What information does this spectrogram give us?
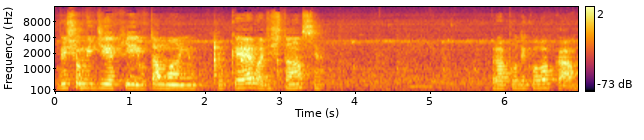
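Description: A woman's voice: fairly low pitch, level tone, a little slow. An older woman from Brazil casually narrating a home how-to, chatty and thinking aloud while she works in her kitchen. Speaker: home vlogger. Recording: echoey kitchen, faint background hiss.

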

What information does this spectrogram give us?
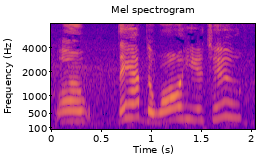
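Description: A woman's voice: high voice, a little slow, slight background noise. A woman with a Vietnamese accent, a native Vietnamese speaker, chatting casually to her viewers while fishing by a river at night, laughing often. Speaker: vlogger. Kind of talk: casual vlog chat to viewers.

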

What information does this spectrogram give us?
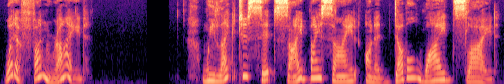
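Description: A woman reading a children's phonics storybook aloud in a careful, deliberate way, stretching out key sounds. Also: medium pitch, big pitch swings.

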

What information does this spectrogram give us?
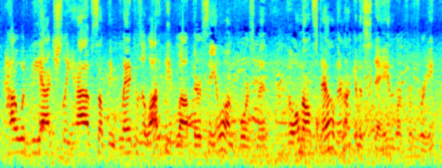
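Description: A man talks quickly and insistently about politics out on a city street at night. His voice sits a little high and his delivery is earnest and argumentative. Traffic noise is clear around him on the handheld camera recording. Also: distant mic. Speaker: city council candidate and local TV show host. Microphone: handheld camera a step or two away. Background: city street ambience and vehicles.

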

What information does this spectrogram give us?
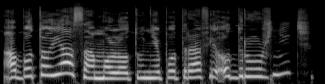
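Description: A woman's voice: extremely high pitch, expressive, moderate pace, no room sound, studio quality, voice pushed up. A woman voicing an indignant, bustling hedgehog baker lady in a children's bedtime story, huffy and insistent.

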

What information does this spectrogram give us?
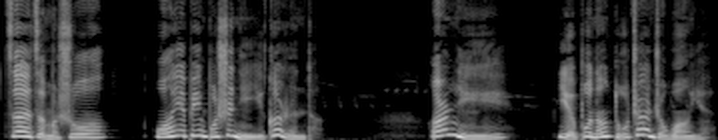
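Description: A woman voicing a haughty, menacing young concubine in an audio drama, sneering and scolding with drawn-out threats. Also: high voice, big pitch swings, warm tone. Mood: condescending. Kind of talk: audio drama character acting.

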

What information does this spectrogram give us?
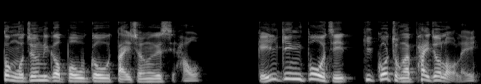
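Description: Male Cantonese audiobook narrator, first-person fiction, slightly high and very varied pitch, somewhat lo-fi sound. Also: very animated, brisk, darkish tone. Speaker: audiobook storyteller.

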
